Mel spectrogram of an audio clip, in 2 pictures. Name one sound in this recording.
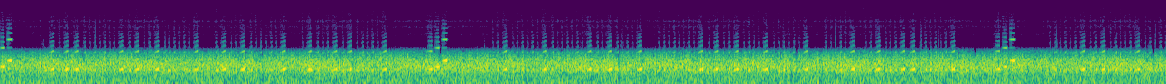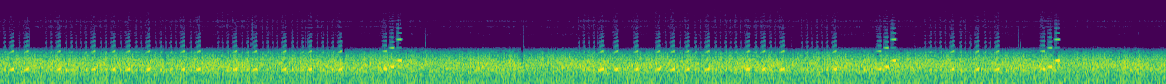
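Short electronic blips tick rapidly as a message types out, in bursts with brief pauses.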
